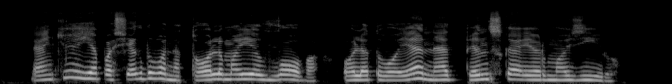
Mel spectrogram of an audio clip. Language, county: Lithuanian, Vilnius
